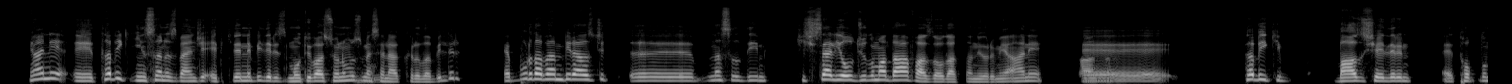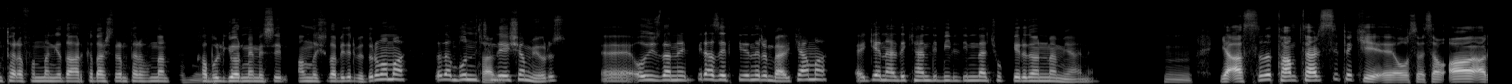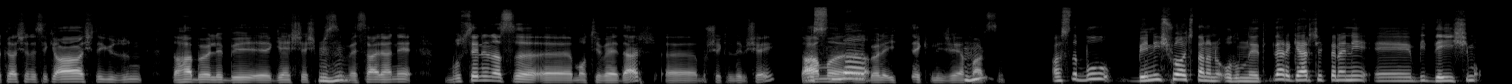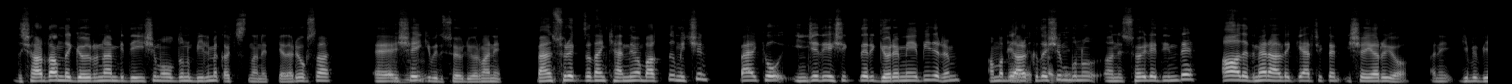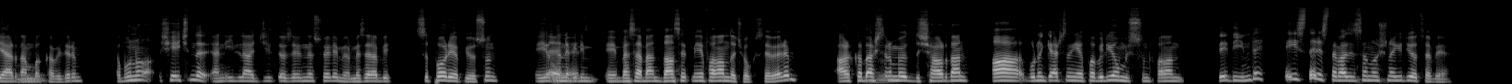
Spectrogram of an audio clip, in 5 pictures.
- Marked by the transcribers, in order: other background noise
- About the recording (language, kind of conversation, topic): Turkish, podcast, Yeni bir şeye başlamak isteyenlere ne önerirsiniz?
- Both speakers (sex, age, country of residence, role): male, 30-34, Bulgaria, guest; male, 40-44, Greece, host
